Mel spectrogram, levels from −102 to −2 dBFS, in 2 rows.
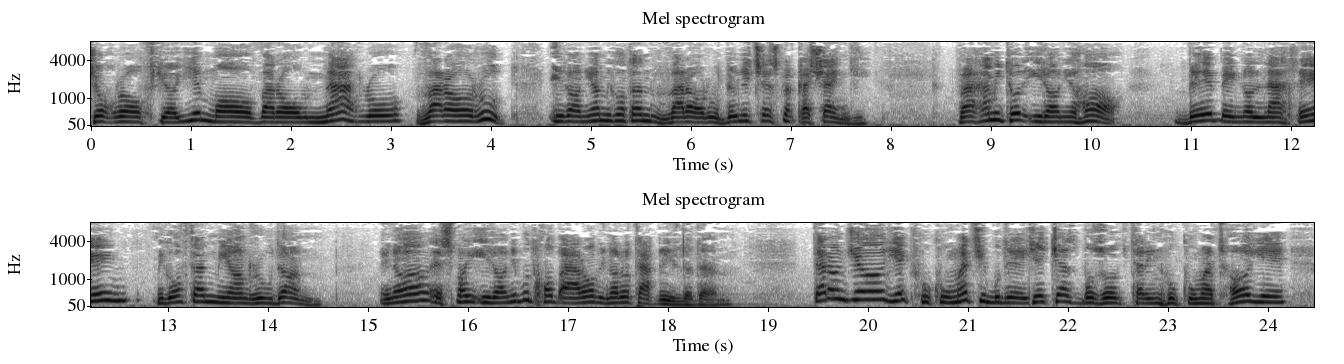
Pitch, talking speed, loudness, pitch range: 185 Hz, 110 wpm, -12 LUFS, 165-210 Hz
